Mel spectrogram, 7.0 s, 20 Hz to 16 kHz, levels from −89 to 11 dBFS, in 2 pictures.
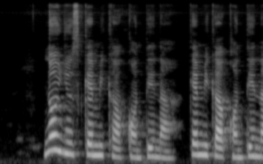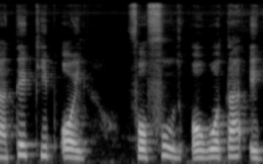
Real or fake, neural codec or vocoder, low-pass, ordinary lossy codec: real; none; 14.4 kHz; none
